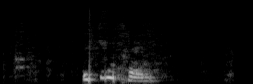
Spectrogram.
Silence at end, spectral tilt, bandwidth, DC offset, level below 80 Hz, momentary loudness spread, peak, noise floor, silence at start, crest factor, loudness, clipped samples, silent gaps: 0.95 s; -8.5 dB/octave; 15 kHz; under 0.1%; -64 dBFS; 12 LU; -14 dBFS; -68 dBFS; 0.2 s; 18 dB; -27 LUFS; under 0.1%; none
